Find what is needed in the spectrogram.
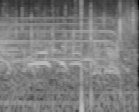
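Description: Referee's whistle blown in one long blast; about a second in, the football is struck once with a sharp thud as the free kick is taken. Players' voices call out around it.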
